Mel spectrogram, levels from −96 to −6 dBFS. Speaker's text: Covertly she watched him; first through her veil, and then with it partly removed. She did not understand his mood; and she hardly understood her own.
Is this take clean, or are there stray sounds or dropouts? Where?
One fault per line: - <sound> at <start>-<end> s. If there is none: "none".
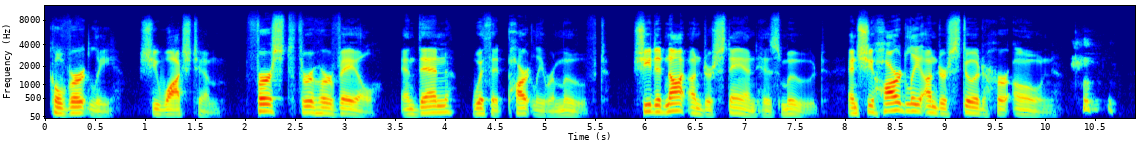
- laugh at 10.3-10.7 s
